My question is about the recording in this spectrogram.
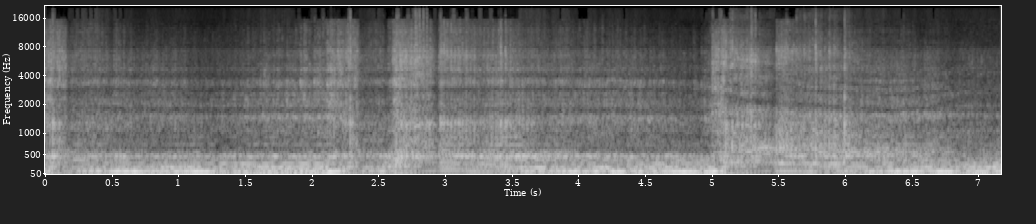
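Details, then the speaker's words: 1972 Chevelle Malibu 383 V8 after fitting Doug's 1 5/8 x 3" headers and Flowmaster 2.5" H-pipe exhaust, on a drive: deep, loud burble with choppy beat swelling as revs climb then dropping back; louder outside and inside, deeper tone, more chop; healthy. "Like from the outside, it's definitely louder, but even on the inside, you can tell. Yeah, and I feel it's got a deeper tone."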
